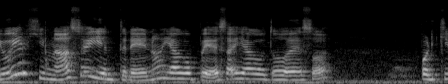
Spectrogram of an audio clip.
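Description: With noticeable background noise behind her, a woman with a high pitch talks at a moderate pace. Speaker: podcast host. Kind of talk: casual chat.

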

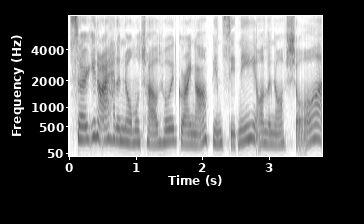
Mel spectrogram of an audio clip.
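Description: With an Australian accent, this voice has a bright, sharp tone and ordinary pitch variation. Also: woman. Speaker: founder and author. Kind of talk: casual interview chat.

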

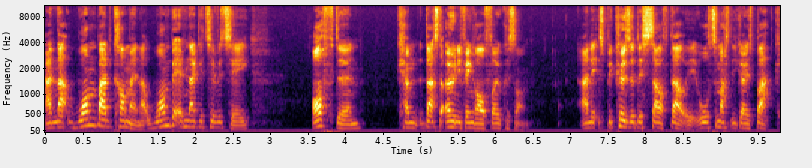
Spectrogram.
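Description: A man with an English accent speaks fairly quickly at a fairly high pitch, with vocal fry. His pitch varies in an ordinary way, and the recording is very clean with a silent background. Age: 20s. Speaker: fitness coach. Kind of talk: solo podcast monologue. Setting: home recording at laptop. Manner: halting.

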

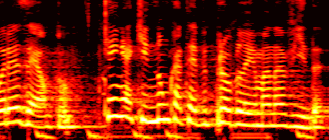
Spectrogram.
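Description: A woman speaks at a moderate pace with very wide pitch swings. Music plays in the background and the room echo is audible. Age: 20s. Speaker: quality management specialist. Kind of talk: solo podcast monologue.

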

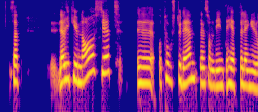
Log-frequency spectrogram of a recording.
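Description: A woman's fairly high, dark and mellow voice, dry and close with no echo, at a moderate pace with very wide pitch swings and long, frequent pauses. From Ångermanland, northern Sweden. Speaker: retired factory worker and author. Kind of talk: casual interview.

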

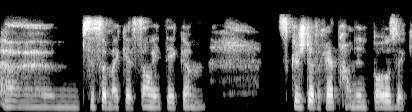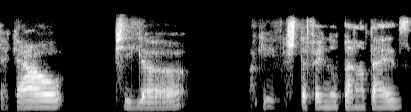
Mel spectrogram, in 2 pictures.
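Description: With a Quebec accent, a woman speaks at a fairly slow pace with long, frequent pauses, the sound dry and close with no echo against a quiet background. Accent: Québécois French. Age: 50s. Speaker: podcaster. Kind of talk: solo reflective monologue. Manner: halting.

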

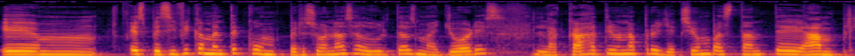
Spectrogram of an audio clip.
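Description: A woman with a plain, everyday voice speaks at a fairly high pitch and a fairly slow pace. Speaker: social worker. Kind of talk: radio interview.

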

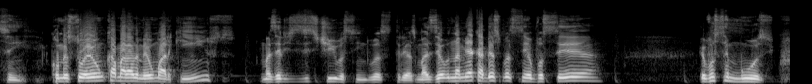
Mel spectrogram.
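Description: A man speaks at a moderate pace in a plain, everyday voice, his pitch fairly high with ordinary variation. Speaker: rock band singer and guitarist. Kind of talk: casual chat.

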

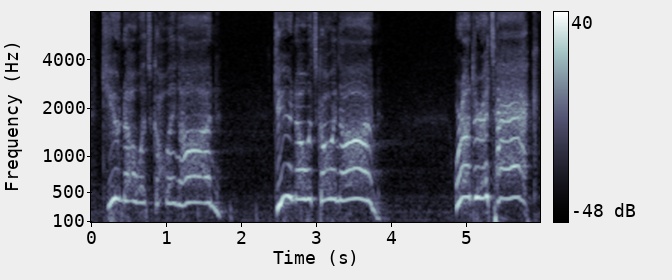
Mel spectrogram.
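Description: Shouting in a put-on character voice at an extremely high pitch, the speaker sounds panicked, moving at a fairly slow pace with long, frequent pauses. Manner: screaming, panicked.

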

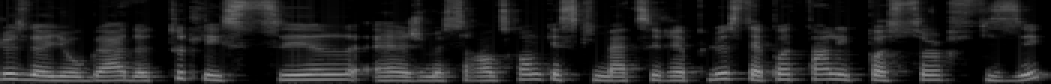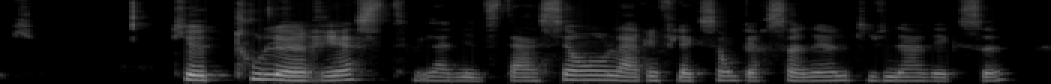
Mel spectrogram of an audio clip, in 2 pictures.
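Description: A woman with a Quebec accent speaks at a moderate pace and medium pitch, her tone dark and mellow and her intonation fairly even, on a very clean recording with a silent background. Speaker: spiritual practitioner. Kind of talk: casual interview.

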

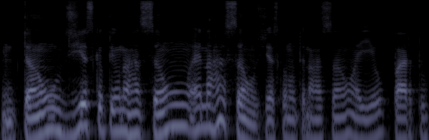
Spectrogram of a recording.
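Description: A man talks at a very fast pace, his medium pitch swinging very widely, his tone dark and mellow. The recording is very clean and the background silent. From Brazil, São Paulo city (south zone). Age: 30s. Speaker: esports caster and streamer. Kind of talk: casual interview.

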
